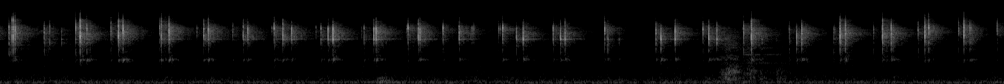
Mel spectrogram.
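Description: A cylindrical glass candle jar with autumn leaf decals, filled with wax, is tapped rapidly with long acrylic nails. The result is quick runs of bright, clicky taps with a high glassy tone around 3.8 kHz, each dying away almost instantly with no low-end body.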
